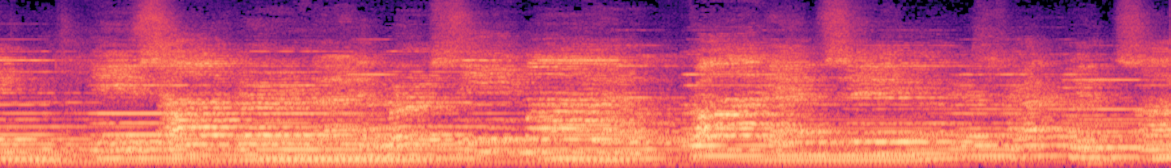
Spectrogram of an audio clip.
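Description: A choir singing a slow hymn in sustained notes over a steady low bass line.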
